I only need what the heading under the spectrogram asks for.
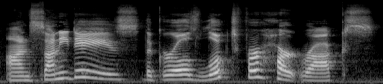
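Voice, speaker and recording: Her voice is a little high, bright and forceful, animated yet slow. She's a tutor sharing a picture book with kids, adding easy explanations and drawing attention to things with questions and comments.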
